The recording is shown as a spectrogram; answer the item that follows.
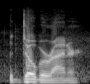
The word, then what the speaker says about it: Doberreiner: Lucy Hobbs told me it was pronounced Doberreiner.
